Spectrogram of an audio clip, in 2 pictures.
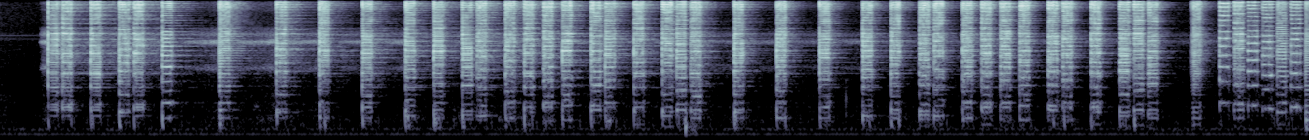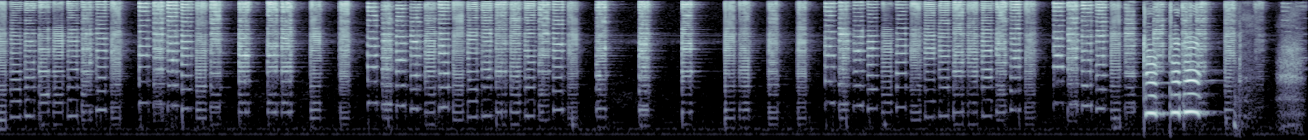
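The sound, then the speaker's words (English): A zeusaphone, a singing Tesla coil creating plasma, buzzes out a recognizable song in harsh, electric tones, with loud bursts of varying length forming a rhythmic melody and rising to a brighter, louder passage near the end. “So this is the zeusaphone, and uh, I think you'll recognize the song.”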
